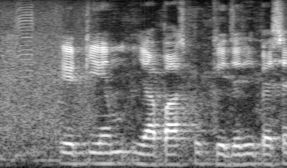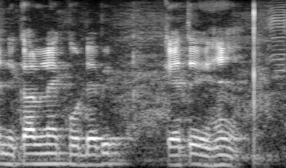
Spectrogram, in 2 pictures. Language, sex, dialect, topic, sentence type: Hindi, male, Marwari Dhudhari, banking, statement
